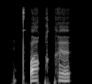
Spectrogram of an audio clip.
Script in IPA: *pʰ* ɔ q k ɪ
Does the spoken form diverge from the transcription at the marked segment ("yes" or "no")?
yes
